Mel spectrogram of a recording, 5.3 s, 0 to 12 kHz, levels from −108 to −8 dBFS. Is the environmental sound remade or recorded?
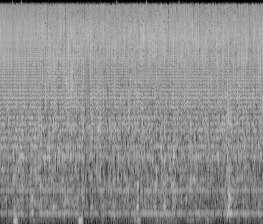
remade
